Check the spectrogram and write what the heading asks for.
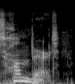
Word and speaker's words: Gombert: Before we continue our Mass music with the Alleluias, here's a lovely motet by the Netherlandish composer Nicholas Humbert, that's spelled G-O-M-B-E-R-T.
